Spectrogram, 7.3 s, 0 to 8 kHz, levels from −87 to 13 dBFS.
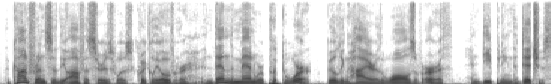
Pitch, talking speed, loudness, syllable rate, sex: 105 Hz, 210 wpm, -18 LUFS, 5.9 syllables/s, male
